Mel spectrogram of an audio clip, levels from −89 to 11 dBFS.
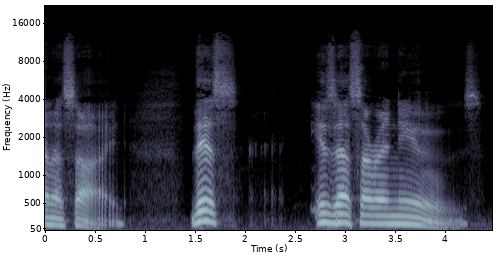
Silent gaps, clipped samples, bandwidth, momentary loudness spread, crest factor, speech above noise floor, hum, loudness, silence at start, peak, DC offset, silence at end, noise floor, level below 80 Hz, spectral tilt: none; under 0.1%; 12 kHz; 18 LU; 20 dB; 35 dB; none; -22 LUFS; 0 s; -4 dBFS; under 0.1%; 0.15 s; -58 dBFS; -50 dBFS; -6.5 dB/octave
